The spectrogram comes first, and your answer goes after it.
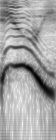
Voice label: "ouch", Hungarian; Worms Armageddon

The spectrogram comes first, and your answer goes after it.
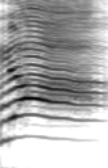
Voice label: "nooo", Thespian; Worms Armageddon

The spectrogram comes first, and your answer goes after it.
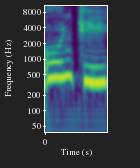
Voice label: BORING, Speech Hungarian; Worms Armageddon

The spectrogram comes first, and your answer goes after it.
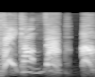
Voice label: "dragon punch", Kamikaze; Worms Armageddon

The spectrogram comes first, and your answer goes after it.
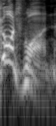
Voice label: "fatality", Stiff Upper Lip

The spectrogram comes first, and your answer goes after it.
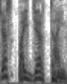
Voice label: "JUST YOU WAIT", Angry Scots; Worms Armageddon

